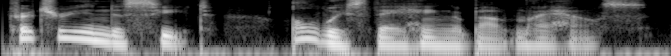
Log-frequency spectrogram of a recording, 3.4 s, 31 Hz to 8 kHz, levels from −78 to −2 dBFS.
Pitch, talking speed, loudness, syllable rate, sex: 115 Hz, 145 wpm, -21 LUFS, 5.2 syllables/s, male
